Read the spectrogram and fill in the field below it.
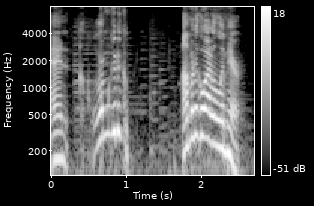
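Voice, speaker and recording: A man at a very fast pace over music in the background. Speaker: podcast co-host. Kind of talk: casual podcast banter.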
